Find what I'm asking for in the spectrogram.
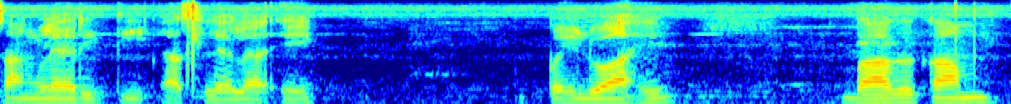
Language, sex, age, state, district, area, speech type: Marathi, male, 45-60, Maharashtra, Osmanabad, rural, spontaneous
